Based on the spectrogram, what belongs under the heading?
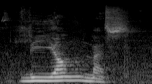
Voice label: malaria, Mokilese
